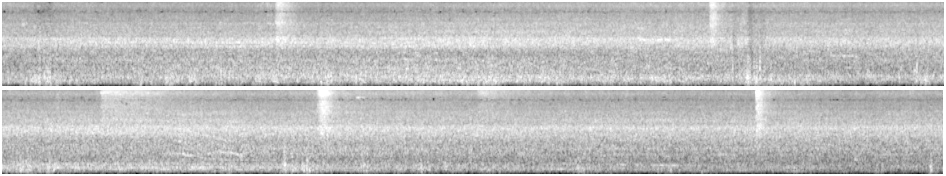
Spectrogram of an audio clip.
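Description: Electric multiple-unit local train at the platform: a steady rumbling hum, with a few short sharp clicks scattered through it.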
